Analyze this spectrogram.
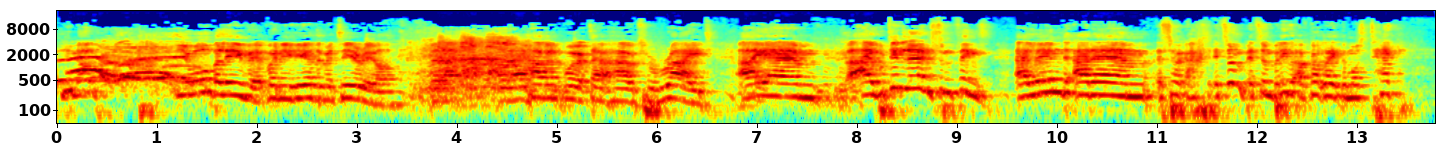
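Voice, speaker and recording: There is audible room echo and noticeable background noise. A man talks with lively intonation at a high pitch. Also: moderate pace. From northern England, Newcastle (Geordie). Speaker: stand-up comedian. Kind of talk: stand-up. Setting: stage with audience. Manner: halting.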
